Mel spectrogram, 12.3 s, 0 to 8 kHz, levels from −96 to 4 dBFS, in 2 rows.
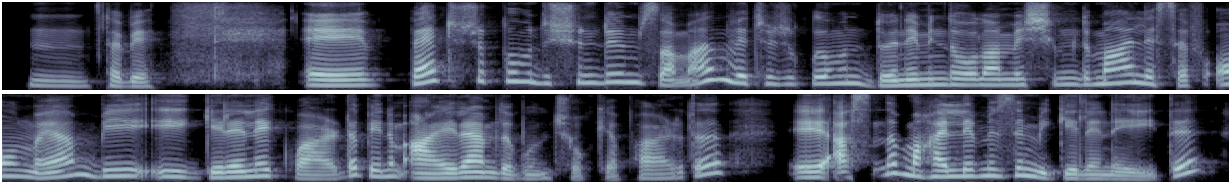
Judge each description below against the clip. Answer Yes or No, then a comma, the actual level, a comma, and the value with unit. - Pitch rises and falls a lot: Yes, wide, 5.9 semitones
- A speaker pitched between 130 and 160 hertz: No, high, 200 Hz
